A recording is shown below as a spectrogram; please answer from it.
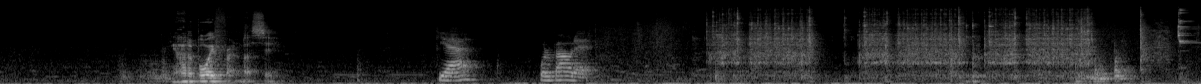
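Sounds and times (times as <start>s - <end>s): rotary telephone bell ringing: 7.1s - 11.0s.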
